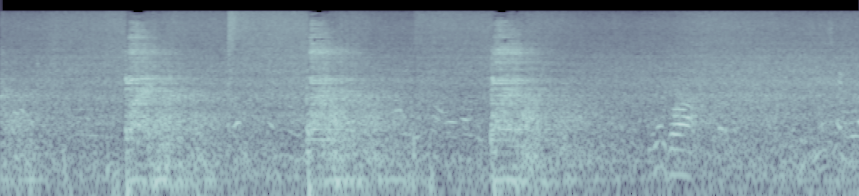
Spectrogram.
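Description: Musical fountain's water jets shooting and splashing in three sudden surges about two seconds apart, each fading away into the rush of falling water.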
